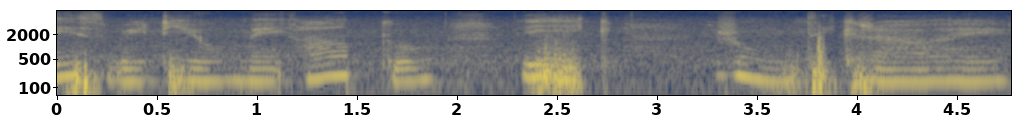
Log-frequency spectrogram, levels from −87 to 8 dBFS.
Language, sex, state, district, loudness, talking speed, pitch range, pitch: Hindi, male, Gujarat, Gandhinagar, -20 LUFS, 115 wpm, 145-160 Hz, 145 Hz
